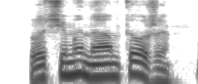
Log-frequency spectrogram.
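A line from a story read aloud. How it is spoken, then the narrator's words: Sighing. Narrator (Russian): вздохнул Арагорн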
